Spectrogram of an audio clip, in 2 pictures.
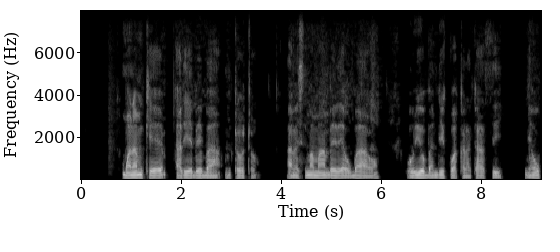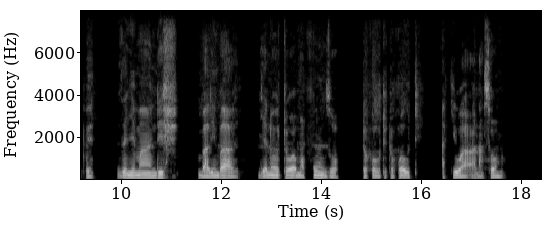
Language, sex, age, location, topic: Swahili, male, 25-35, Dar es Salaam, education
